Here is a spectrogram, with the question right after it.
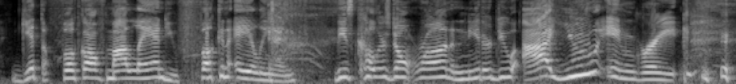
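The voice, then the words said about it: Thick put-on Southern accent. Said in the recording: “In a thick-ass southern accent,”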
